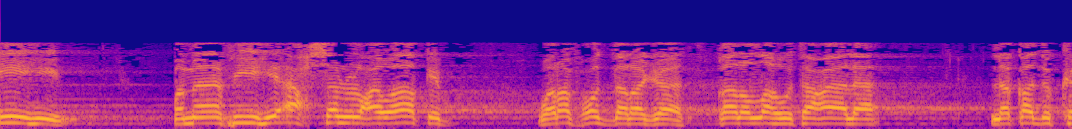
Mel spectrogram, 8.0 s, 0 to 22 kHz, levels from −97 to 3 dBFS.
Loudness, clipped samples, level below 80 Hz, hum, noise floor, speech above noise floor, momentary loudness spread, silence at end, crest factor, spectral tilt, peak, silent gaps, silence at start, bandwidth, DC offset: -17 LUFS; under 0.1%; -58 dBFS; none; -41 dBFS; 25 dB; 20 LU; 0 s; 10 dB; -9.5 dB/octave; -6 dBFS; none; 0 s; 5.8 kHz; under 0.1%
